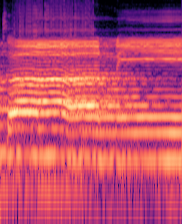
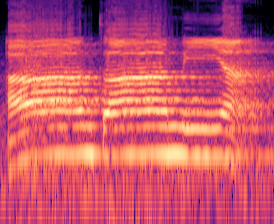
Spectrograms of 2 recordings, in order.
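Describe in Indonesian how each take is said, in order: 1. Kata ini berakhir dengan bunyi 'i' pendek. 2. Kata ini berakhir dengan suku kata 'ya' yang bersuara. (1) "Cara yang kedua" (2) "wasol dengan menfathah ya"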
